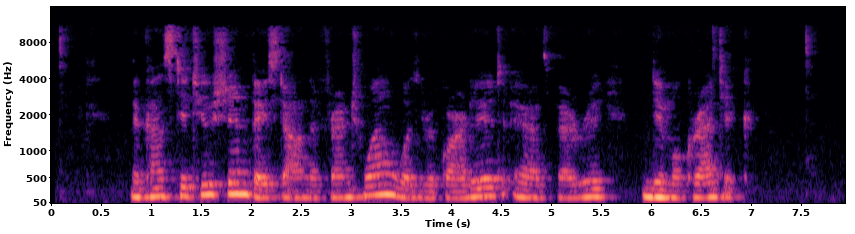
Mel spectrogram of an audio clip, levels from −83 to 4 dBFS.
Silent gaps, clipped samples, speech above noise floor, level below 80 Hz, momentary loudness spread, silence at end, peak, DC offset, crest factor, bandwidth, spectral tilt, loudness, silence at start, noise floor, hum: none; under 0.1%; 43 dB; -56 dBFS; 12 LU; 0.4 s; -6 dBFS; under 0.1%; 16 dB; 11.5 kHz; -7 dB/octave; -22 LUFS; 0.1 s; -64 dBFS; none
